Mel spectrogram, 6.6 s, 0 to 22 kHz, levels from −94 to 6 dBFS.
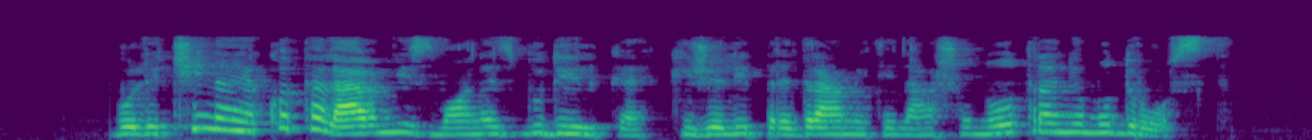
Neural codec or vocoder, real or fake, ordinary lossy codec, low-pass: none; real; none; 7.2 kHz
